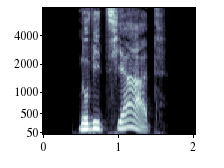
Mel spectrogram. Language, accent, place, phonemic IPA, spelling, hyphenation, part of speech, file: German, Germany, Berlin, /noviˈt͡si̯aːt/, Noviziat, No‧vi‧zi‧at, noun, De-Noviziat.ogg
- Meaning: novitiate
